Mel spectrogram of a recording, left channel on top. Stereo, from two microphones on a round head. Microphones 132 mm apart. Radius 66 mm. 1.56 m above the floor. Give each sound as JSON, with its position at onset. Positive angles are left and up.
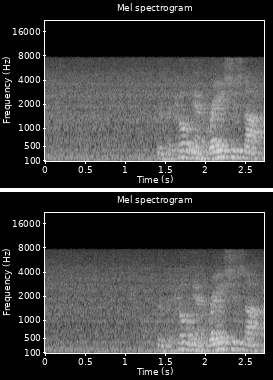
{"t": 1.4, "sound": "a man speaking", "side_deg": -5, "distance_m": 1.7}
